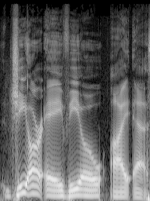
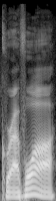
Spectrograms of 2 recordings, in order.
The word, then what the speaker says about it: Gravois: big street here and it's g-r-a-v-o-i-s so you would think gravois no we call it gravois oh boy like that's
